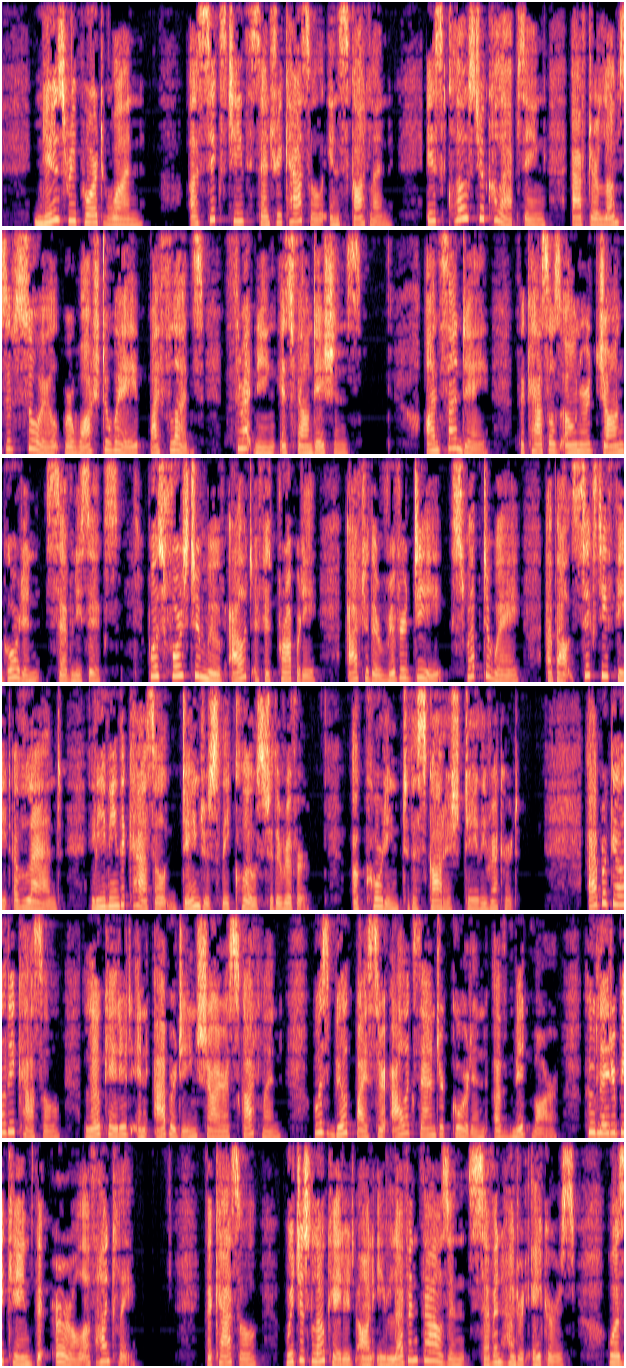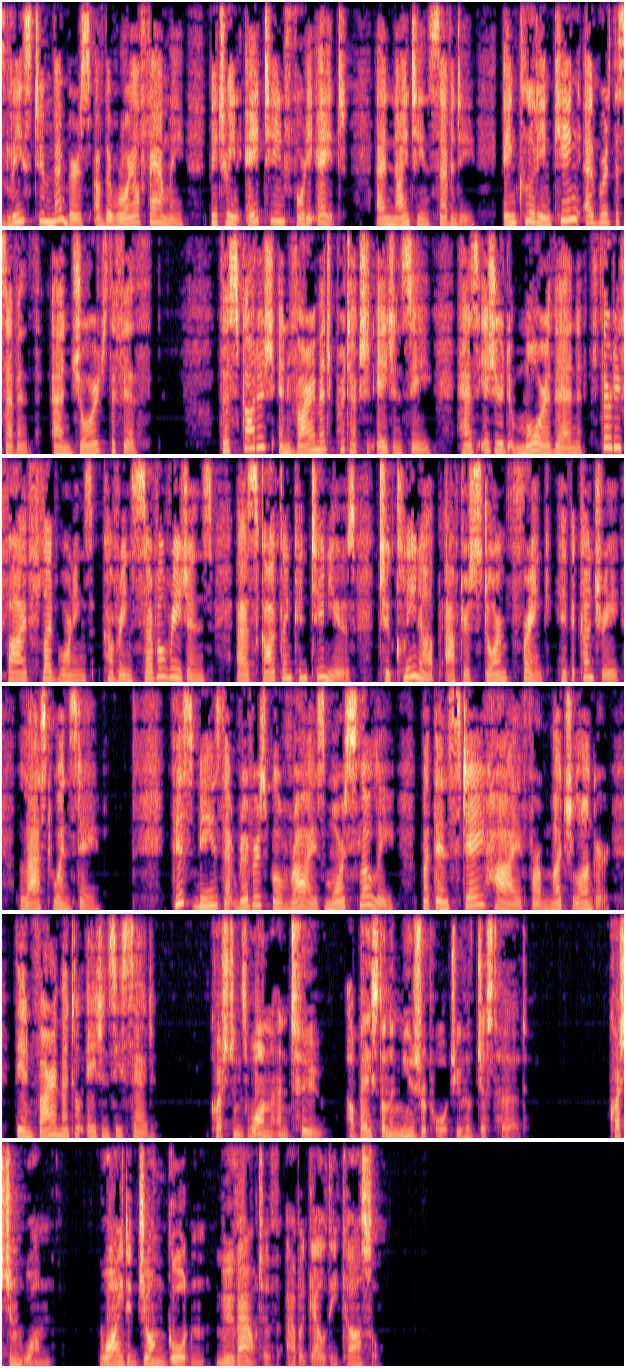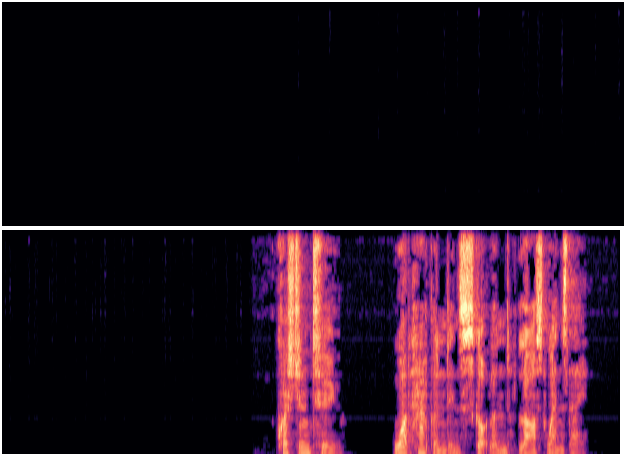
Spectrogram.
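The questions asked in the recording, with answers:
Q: Why did John Gordon move out of Abergeldy Castle?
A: The river swept away land, leaving the castle dangerously close to collapse

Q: What happened in Scotland last Wednesday?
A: Storm Frank hit the country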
